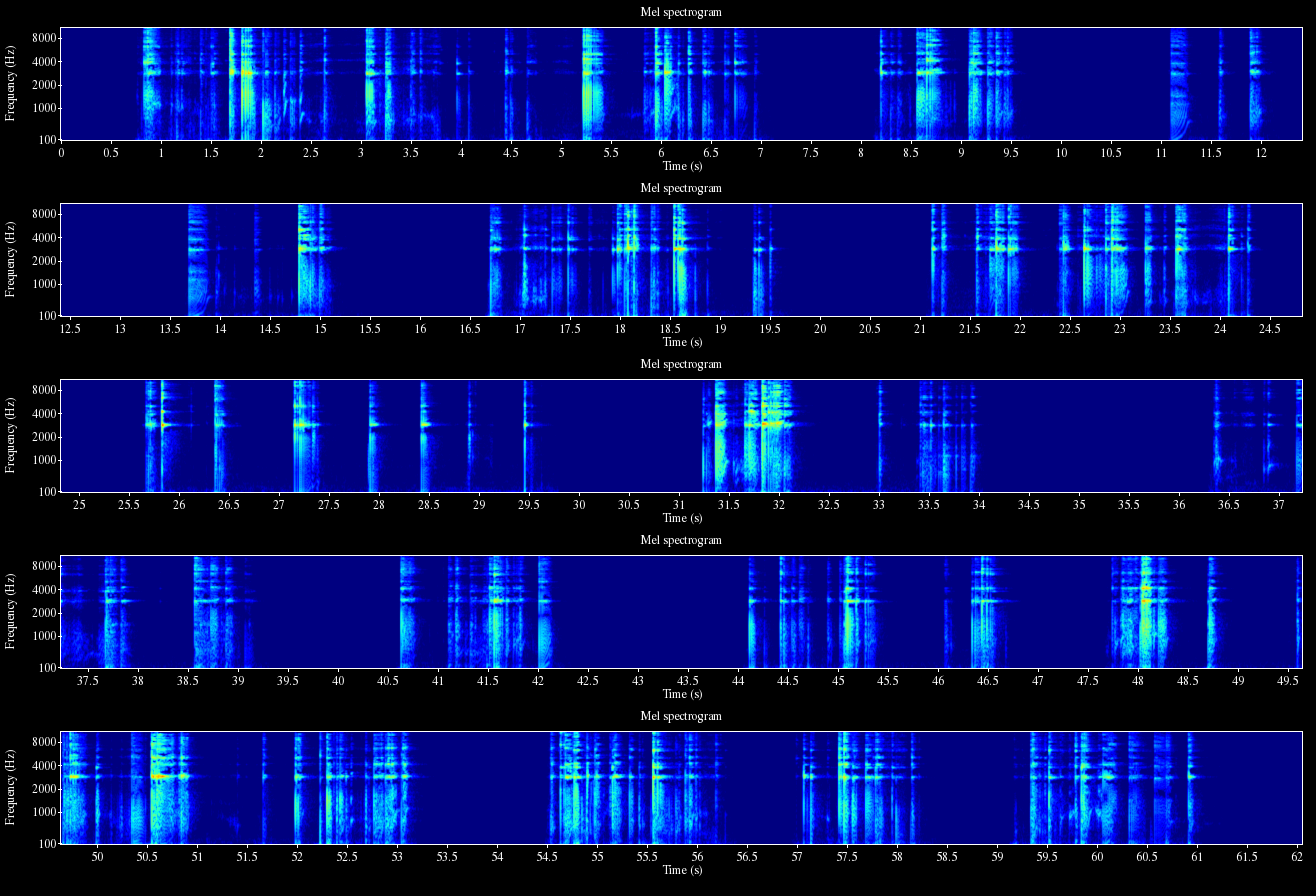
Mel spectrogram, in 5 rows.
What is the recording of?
Glass Bottles 02
Small pile of glass bottles clinked together.
CAD E100S > Marantz PMD661
clink, glass-bottle, glass-bottles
